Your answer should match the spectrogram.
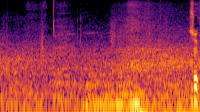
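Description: Low motor-vehicle engine hum with background noise, swelling about two to three seconds in and then easing off.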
